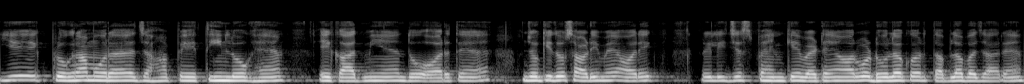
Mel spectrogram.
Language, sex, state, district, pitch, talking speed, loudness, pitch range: Hindi, male, Bihar, Jamui, 175 Hz, 220 wpm, -13 LUFS, 170-180 Hz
